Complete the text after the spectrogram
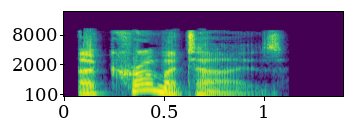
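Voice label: "achromatize", British English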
